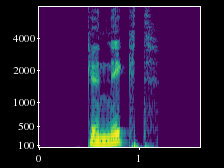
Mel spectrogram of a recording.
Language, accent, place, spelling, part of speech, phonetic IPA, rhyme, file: German, Germany, Berlin, genickt, verb, [ɡəˈnɪkt], -ɪkt, De-genickt.ogg
- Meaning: past participle of nicken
